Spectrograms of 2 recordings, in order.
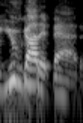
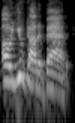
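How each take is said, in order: First: It is said in a disapproving, negative way. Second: It is said in a positive, warm way.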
